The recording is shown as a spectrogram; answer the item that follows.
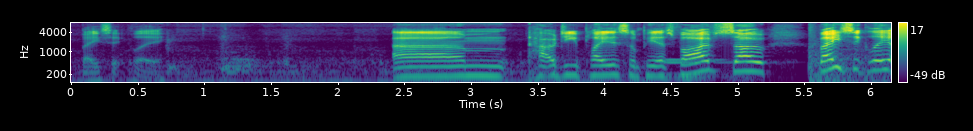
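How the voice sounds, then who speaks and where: Bright-voiced male streamer with a cold. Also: a little high. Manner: chatty, answers trivia aloud, jokes with chat. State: has a cold, sniffly. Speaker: game streamer. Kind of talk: casual live-stream commentary.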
